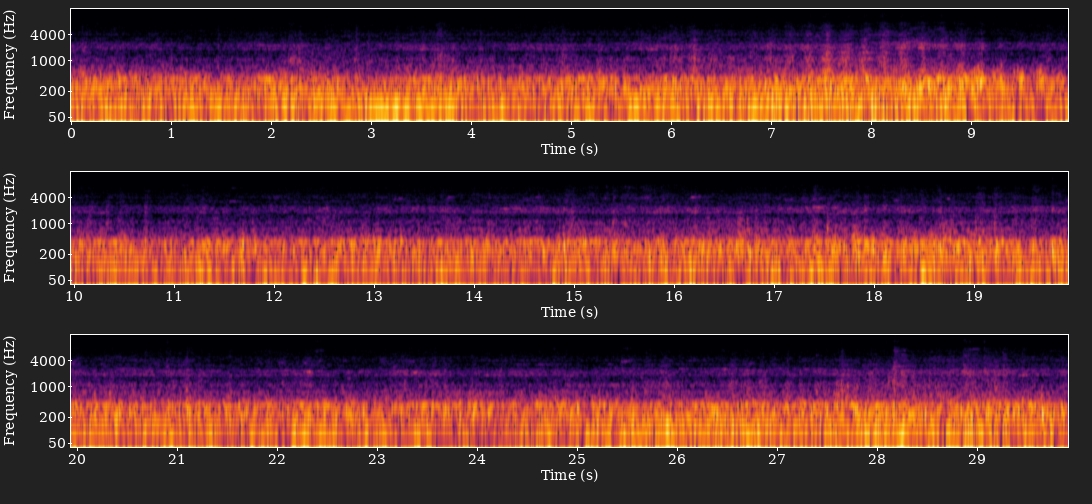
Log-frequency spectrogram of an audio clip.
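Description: Freight cars of a Canadian National manifest train rolling past at a grade crossing: a steady rumble of steel wheels on rail, mostly tank cars and hoppers going by.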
